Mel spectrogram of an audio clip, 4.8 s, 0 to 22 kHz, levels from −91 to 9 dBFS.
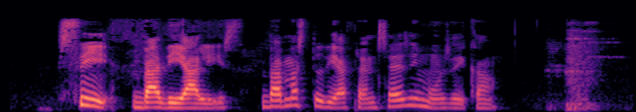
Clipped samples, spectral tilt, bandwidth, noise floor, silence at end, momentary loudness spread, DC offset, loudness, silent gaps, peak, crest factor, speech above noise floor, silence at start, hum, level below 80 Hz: under 0.1%; -4 dB/octave; 11.5 kHz; -47 dBFS; 0.35 s; 23 LU; under 0.1%; -22 LUFS; none; -2 dBFS; 22 dB; 25 dB; 0.45 s; none; -76 dBFS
